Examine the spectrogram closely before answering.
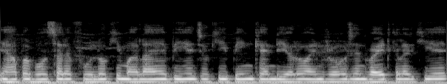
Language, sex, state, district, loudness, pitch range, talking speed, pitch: Hindi, male, Chhattisgarh, Raigarh, -13 LUFS, 120-125 Hz, 280 wpm, 120 Hz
